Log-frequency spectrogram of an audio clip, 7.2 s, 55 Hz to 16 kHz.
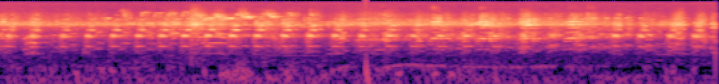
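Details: Canada geese at Sapsucker Woods Pond, Ithaca, New York, on 12 May 2017, mid-morning, including a neck-tagged goose in repeated squabbles, honk and squabble in a dense, overlapping chorus of harsh, nasal calls about four per second without pause.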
